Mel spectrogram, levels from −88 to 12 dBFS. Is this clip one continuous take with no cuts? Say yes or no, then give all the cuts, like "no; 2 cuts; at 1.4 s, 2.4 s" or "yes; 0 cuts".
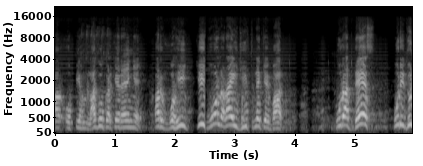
no; 1 cut; at 2.5 s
